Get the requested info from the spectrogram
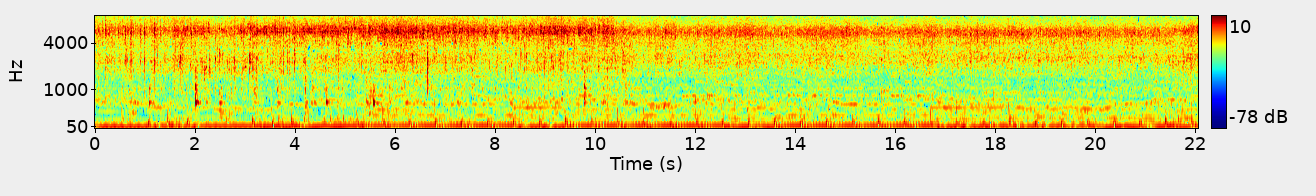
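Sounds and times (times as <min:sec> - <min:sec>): garlic and onion sizzling in oil: 0:00.0 - 0:22.0
spatula scraping and tapping a pan: 0:00.5 - 0:10.8.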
